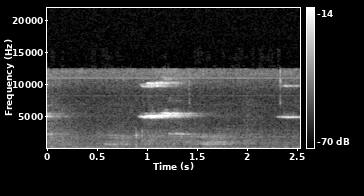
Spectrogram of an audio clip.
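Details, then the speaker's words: Recumbent trike hydraulic disc brake: high thin squeal in short bursts over rolling rumble when stopping, coming from the brake pads. "ingay na ito mga kaibigan ay nanggagaling sa brake pad ng iyong brake."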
